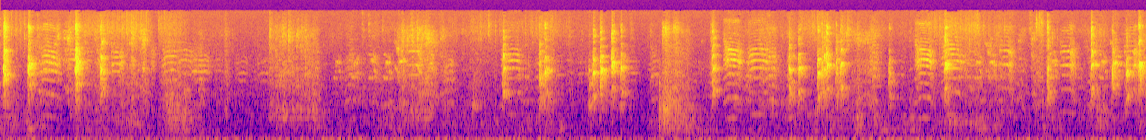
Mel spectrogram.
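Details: Java sparrow family giving high, clipped chips and bell-like notes, many overlapping in quick irregular bursts, with soft wing flutters and rustling between.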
